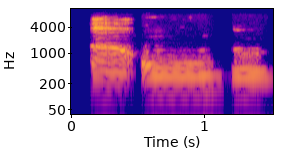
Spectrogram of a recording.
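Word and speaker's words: أعوذ: Kita kembalikan huruf ainnya. A'u, a'u, ya. A'udzu billahi minasy syaithanir rajim.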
